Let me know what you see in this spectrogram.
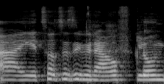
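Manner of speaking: plain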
